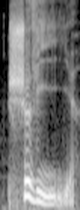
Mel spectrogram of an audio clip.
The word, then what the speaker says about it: cheville: La cheville. La cheville. Remember, double L like that after I.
